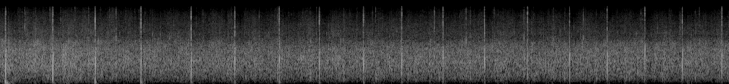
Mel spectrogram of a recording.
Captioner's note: clapping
